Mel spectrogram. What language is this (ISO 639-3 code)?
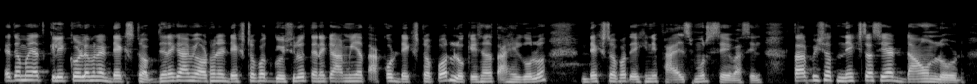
asm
